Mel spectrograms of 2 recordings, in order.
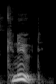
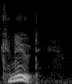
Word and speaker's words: Knut: But Reagan went on the record saying he asked Knut's widow, Bonnie, is it a soft, silent K or is it a hard K? And she said, it's Knut. It's Knut. Americans have adopted the name and just started calling him Knut, which is not true.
